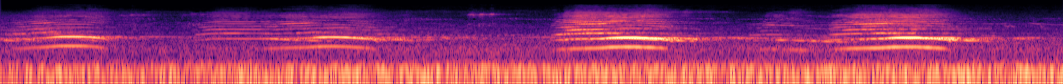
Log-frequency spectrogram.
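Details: Peacock (male Indian peafowl) perched in a neem tree giving four loud, nasal, wailing calls, one about every one and a half seconds, each swelling then fading, over a steady high hum and low rumble.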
